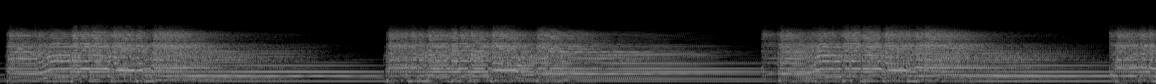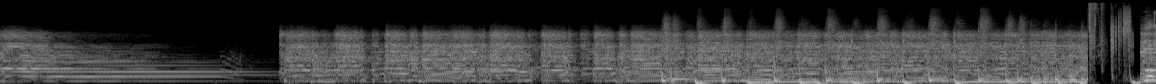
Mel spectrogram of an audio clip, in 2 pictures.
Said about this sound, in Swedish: Det här är väldigt tidigt 80-tal, eh, nordirländsk eh, punkrock.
